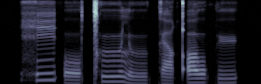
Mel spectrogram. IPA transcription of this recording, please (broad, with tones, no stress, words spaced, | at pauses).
hiː˥ʔoː˩ ǀʰɯː˥lɯː˩ kæ˩qʼoː˥ ky˥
